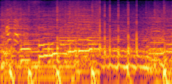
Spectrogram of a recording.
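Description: Live worship-band music in a pause between sung lines: held chords over a bass line, with a quick run of sharp hits in the second half.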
